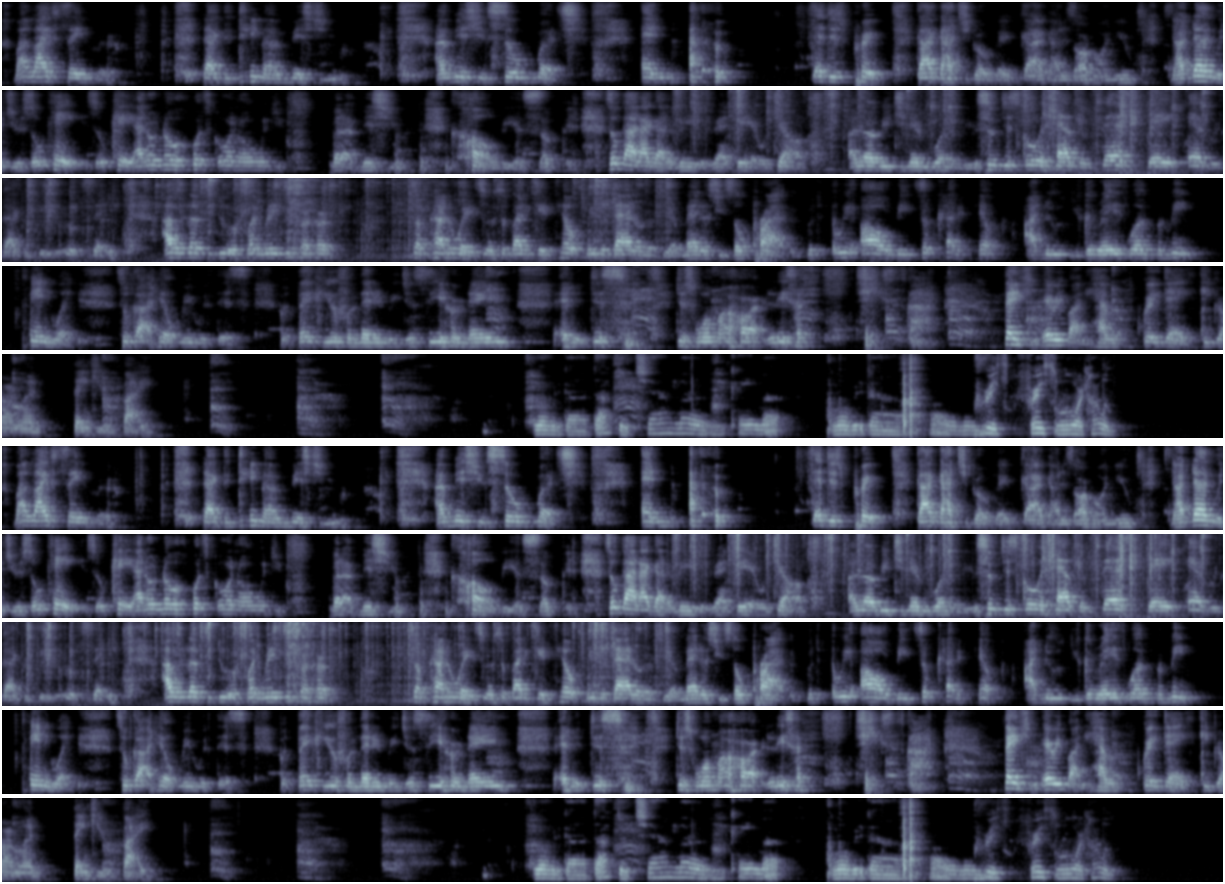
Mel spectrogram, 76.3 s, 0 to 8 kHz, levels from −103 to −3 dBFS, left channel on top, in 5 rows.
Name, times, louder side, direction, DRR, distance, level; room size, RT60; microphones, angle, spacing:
voice 1, 0.2-1.4 2.2-4.3 4.9-9.0 10.1-19.1 19.4-34.6 35.0-35.2 35.6-42.9 43.3-45.3 46.1-58.0 58.3-59.8 60.1-61.5 62.0-62.9, right 3 dB, 80° right, 1.7 m, -40 dB
sound 1, 23.6-26.1 26.4-27.2 27.5-31.9 32.3-38.9, right 10 dB, 60° right, 1.1 m, -46 dB
sound 2, 51.8-52.1 53.6-54.0 54.6-54.8 55.7-56.0 56.8-57.1 57.6-58.2 58.6-59.0 59.7-59.9 61.2-61.4 62.3-62.6 63.7-63.9 64.7-65.3 65.8-66.4 67.6-67.9 68.7-69.1 69.9-70.1, left 2 dB, 40° left, 1.9 m, -57 dB
voice 2, 67.6-70.8 71.4-73.5, right 3 dB, 20° right, 0.4 m, -40 dB
voice 3, 73.2-73.5 73.8-75.0, left 5 dB, 60° left, 0.4 m, -39 dB
10.0 x 4.7 x 5.7 m
head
